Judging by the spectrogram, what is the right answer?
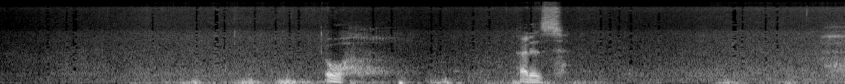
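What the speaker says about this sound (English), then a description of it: "it's windy as shit out here today" Strong wind gusts buffet the microphone outdoors in stormy New Zealand weather, a steady rushing roar with louder gusts, while someone speaks briefly.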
